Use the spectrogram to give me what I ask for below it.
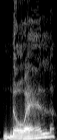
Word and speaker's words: Noël: The last one, tréma, well, basically it's quite rare, and the tricky thing is that in some cases you will have to pronounce it like eh, okay, like for instance Noël, okay, but then in some cases as well it can be pronounced like e, okay.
